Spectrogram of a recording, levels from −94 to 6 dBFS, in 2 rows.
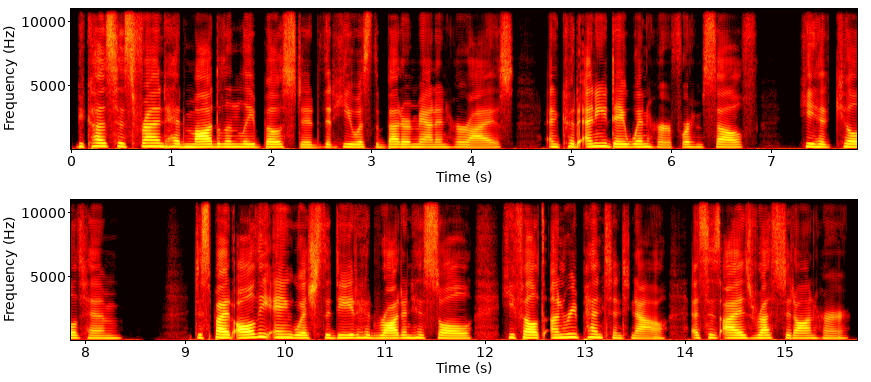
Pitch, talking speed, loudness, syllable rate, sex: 205 Hz, 185 wpm, -21 LUFS, 4.7 syllables/s, female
